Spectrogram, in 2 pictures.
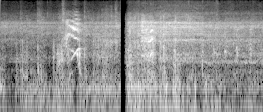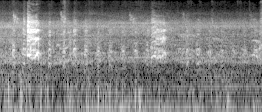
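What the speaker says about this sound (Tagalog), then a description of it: "may napakan pa akong sisiw" Chicks and chickens cluck and peep close by over a constant rumbling background, with a few sharper calls and one brief knock.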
